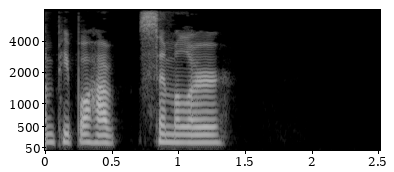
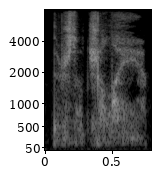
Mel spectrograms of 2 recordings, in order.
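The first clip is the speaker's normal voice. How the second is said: unvoiced conspiratorial whisper; hushed tip-off, breath only; 16 dB quieter than usual. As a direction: whisper it to the people beside you. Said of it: "I tell everybody near me".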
